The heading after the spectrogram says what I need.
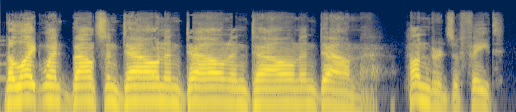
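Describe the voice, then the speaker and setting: An actor voices a brash, mocking crook narrating his own story in the slangy, hard-boiled tough talk of old-time radio drama, the mood tense. His male voice is fairly high, bright, and steady, delivered slowly over soft background music.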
